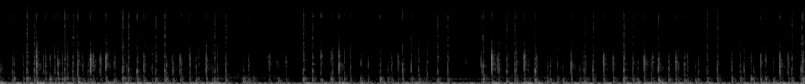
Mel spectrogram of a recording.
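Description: Fingertips with short nails type continuously on the plastic chiclet keyboard of a black laptop resting on a desk. The rapid key taps form a dense stream of short, sharp clicks with bright edges over a steady low hum.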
